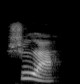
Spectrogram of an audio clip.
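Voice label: "шыа", Komi, female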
